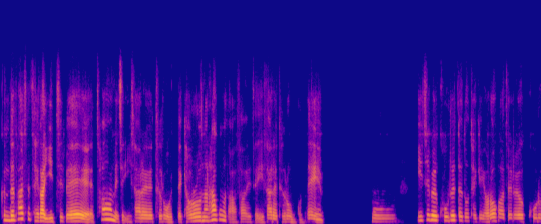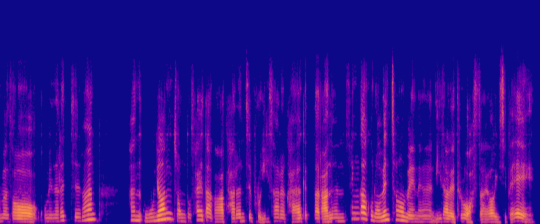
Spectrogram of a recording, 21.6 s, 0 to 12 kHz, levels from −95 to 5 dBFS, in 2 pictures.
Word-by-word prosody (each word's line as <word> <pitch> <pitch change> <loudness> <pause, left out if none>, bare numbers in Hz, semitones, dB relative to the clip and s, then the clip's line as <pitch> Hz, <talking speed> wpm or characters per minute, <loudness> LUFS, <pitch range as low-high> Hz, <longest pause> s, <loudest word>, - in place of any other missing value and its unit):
근데 240 0 +4
사실 300 +2 +2
제가 195 -2 +7
이 165 +1 +1
집에 175 -5 +5
처음에 275 -5 +4
이제 150 - -5
이사를 165 +2 -2
들어올 155 -4 -5
때 - - -4
결혼을 200 +6 +1
하고 255 -2 +3
나서 145 -1 -9
이제 140 -1 -13
이사를 160 +3 -3
들어온 145 -3 -9
건데 135 +2 -5 1.0
뭐 160 -1 -11 0.4
이 215 +1 -6
집을 240 0 +5
고를 225 +2 +1
때도 210 -3 -6
되게 165 0 -12
여러 160 +6 +1
가지를 175 -2 -4
고르면서 160 -4 0
고민을 175 +2 -14
했지만 230 +4 -4 0.6
'한 235 -2 -6
5 185 +2 -10
년 275 +6 +6
정도 180 -6 -11
살다가 195 -9 -3
다른 185 +3 -7
집으로 180 -3 -13
이사를 180 +4 -11
가야겠다.'라는 165 +2 -3
생각으로 290 -9 0
맨 235 +5 +2
처음에는 155 - -5
이사를 160 -2 -1
들어왔어요 145 -2 -4
이 - - -10
집에. 135 +1 -2
175 Hz, 290 characters per minute, -25 LUFS, 155-220 Hz, 1.0 s, 제가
